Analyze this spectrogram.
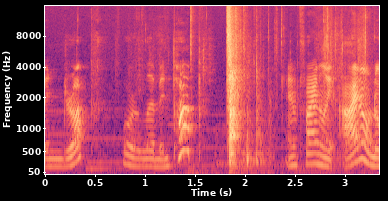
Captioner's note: candy bangs on table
